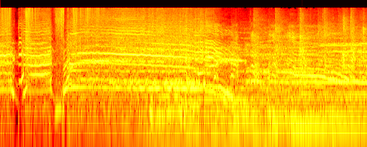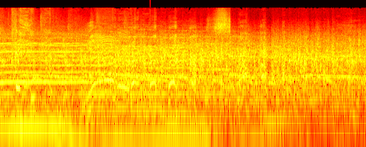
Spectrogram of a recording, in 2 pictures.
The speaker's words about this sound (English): That may be the best debt-free scream in the lobby. That might be one of the best. The scream itself. Now, the story was great. The scream itself was world class. That was good. Very well done.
